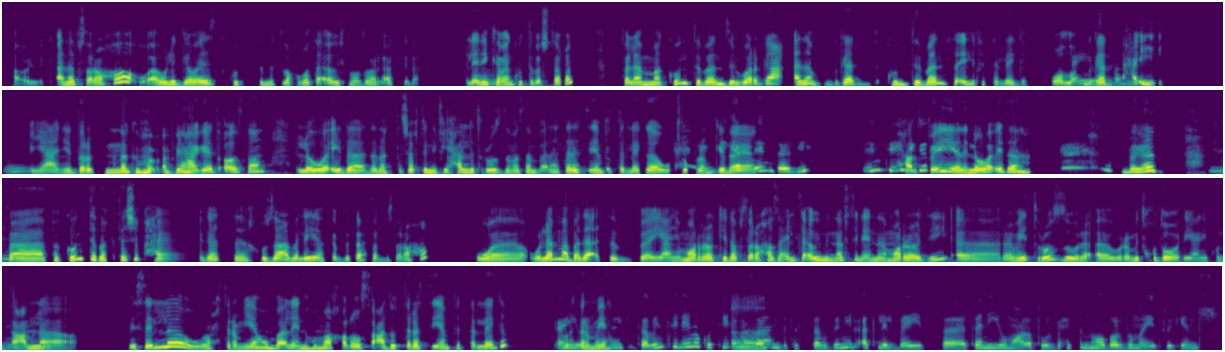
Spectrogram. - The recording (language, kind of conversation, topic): Arabic, podcast, إزاي تنظّم الثلاجة وتحافظ على صلاحية الأكل؟
- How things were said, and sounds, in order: static; tapping; laughing while speaking: "إن أنا كان"; laugh; distorted speech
